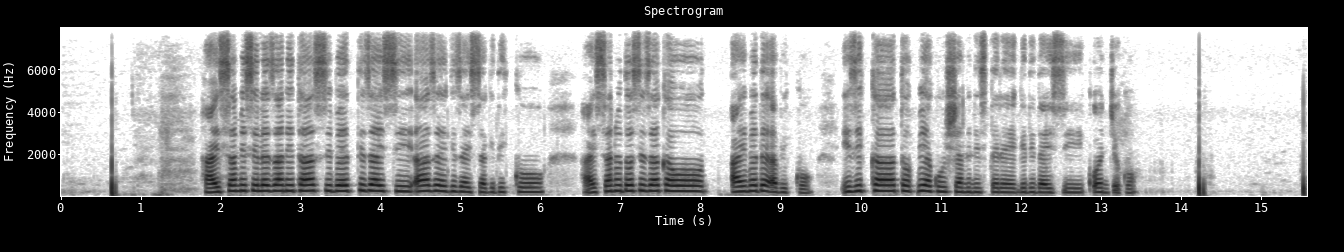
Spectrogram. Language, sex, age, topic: Gamo, male, 18-24, government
